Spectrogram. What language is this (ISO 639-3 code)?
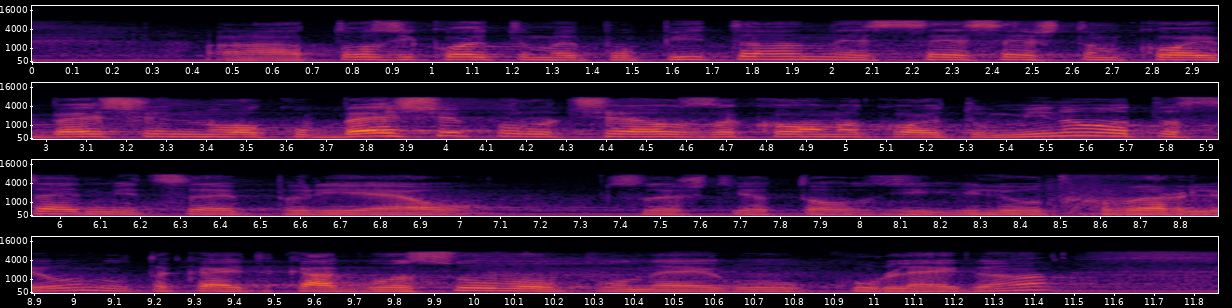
bul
